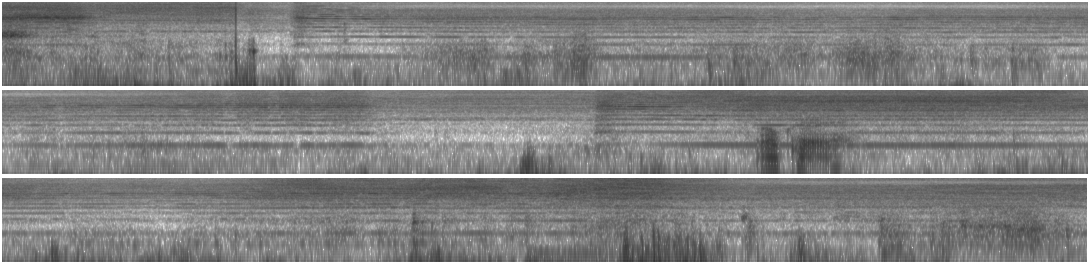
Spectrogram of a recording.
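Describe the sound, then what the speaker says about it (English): Air hissing steadily from a leaking cab leveling valve on a truck, with loud bursts of hiss that rise and fall, a few knocks and clanks nearby, and a brief spoken word. "The annoying sound is the tank itself, but it's actually leaking"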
